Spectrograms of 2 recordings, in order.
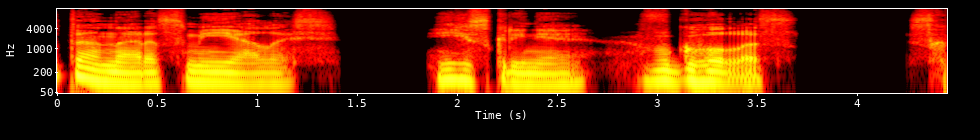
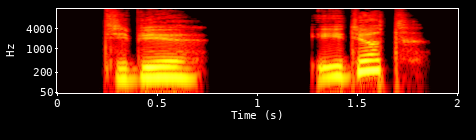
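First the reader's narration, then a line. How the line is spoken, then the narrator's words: Uncertain. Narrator (Russian): произнес я неуверенно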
